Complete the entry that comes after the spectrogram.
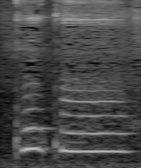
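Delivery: high cuckoo coo for pupils; cuckoo call. Shown as a demonstration. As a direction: model the call for the class to repeat. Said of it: "पहले सुनो मैं कैसे बोल रही हूँ". (बच्चों के लिए ऊँची कूक)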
